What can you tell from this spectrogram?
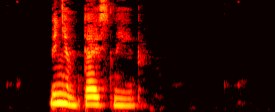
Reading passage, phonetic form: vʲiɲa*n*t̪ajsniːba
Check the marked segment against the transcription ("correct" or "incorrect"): incorrect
